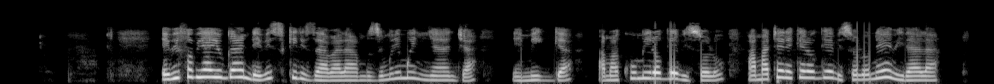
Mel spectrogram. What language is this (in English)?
Ganda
